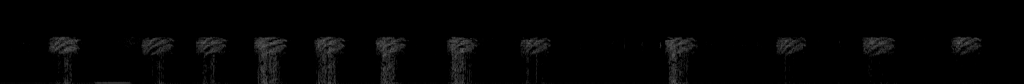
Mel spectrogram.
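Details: Outside a nest cavity at Audubon Starr Ranch, California, a California scrub jay gives a long run of harsh, rasping calls, about one every second or so, slightly irregular, with a constant low mechanical hum behind.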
